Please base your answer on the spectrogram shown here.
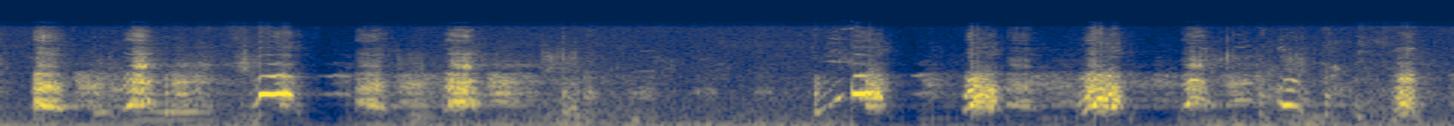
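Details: Search and rescue training with Siberian Husky Dexter: a short run of excited barks and yelps, one brief whistle-like tone, with a pause in the middle before barking resumes.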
